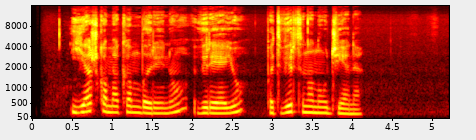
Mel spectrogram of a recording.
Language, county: Lithuanian, Kaunas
